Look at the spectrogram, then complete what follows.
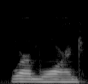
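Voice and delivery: plain reading voice

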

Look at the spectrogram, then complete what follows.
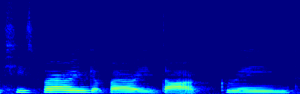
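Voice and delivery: ordinary talk

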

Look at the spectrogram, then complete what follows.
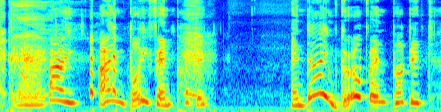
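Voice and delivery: high, squeaky puppet voice. Acted. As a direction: talk like a little hand puppet. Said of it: "that's my puppet voice".

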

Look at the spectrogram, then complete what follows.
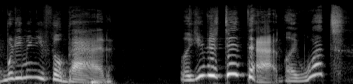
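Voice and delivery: high, disbelieving outburst; mock-outraged, pitch shooting up on did; incredulous outrage. Friend mocks the apologizers, incredulous and high. Retelling shocked reaction to apology.

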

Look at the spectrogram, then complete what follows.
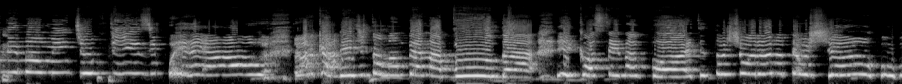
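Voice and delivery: high, loud mock sobbing like a telenovela heroine; sliding down the door after the breakup, mock crying; hammed-up soap crying. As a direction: wail it out as a melodramatic soap breakdown. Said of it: "a cena de escorrer pela porta chorando".

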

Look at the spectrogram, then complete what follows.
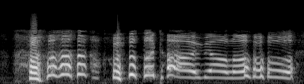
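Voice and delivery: put-on high, loud child's cackle into drawn-out words; loud mock laughing. Nephew delighted by the hat trick, hammed-up loud laughing. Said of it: "他就一边笑一边说".

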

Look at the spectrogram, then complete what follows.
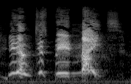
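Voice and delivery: high, squealed comic excuse; mock indignant shriek. Sherlock insisting they are just mates, high mock protest. Character protesting the shower accusation.

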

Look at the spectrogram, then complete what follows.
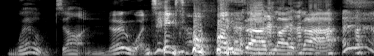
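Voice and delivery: retold praise, laughing loudly through it; loud and laughing, slow on the second line; laughing quote. Friend's brother praising the speaker after a dinner-table debate, laughing. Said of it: "linked me in arm with arm and goes".

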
